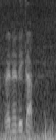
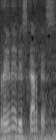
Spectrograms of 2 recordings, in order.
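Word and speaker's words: René Descartes: Descartes tapi kalau kalian jangan baca seperti itu bacanya Rene De descard gitu aja Rene decard jangan Rene Descartes kelihatan cupu Entar ya pesan saya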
